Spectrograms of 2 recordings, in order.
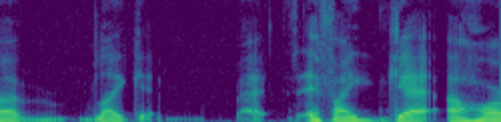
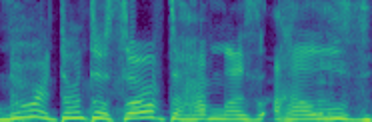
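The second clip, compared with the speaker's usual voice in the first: high, pitched-up creature voice; 8 semitones higher, 4 dB louder than usual. Doing a bit about a girl who turns into Smeagol when complimented, Smeagol voice. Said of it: "an impression of a girl who turns into Smeagol".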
